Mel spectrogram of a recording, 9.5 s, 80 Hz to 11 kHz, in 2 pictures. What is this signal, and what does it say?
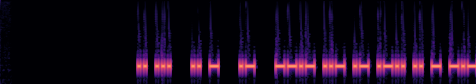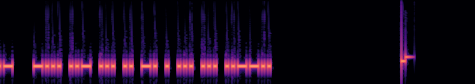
Morse code, heard as a keyed tone, about 40 wpm, 700 Hz. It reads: IS IT A QUALITY BUSINESS?
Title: Sentences from Top 1000 Words - Review Part 4 - 40wpm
